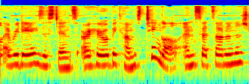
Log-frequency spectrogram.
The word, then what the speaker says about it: Tingle: He's 35 years old, and he's single, and that character, pronounced in Japan as Tinkle, is Tingle.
